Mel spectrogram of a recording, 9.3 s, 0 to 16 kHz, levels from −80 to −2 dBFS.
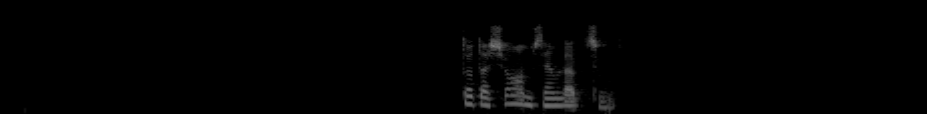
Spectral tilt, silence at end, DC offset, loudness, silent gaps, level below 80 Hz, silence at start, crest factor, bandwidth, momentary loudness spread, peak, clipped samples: -1.5 dB/octave; 3.1 s; under 0.1%; -47 LUFS; none; under -90 dBFS; 4.6 s; 28 dB; 7.4 kHz; 11 LU; -28 dBFS; under 0.1%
